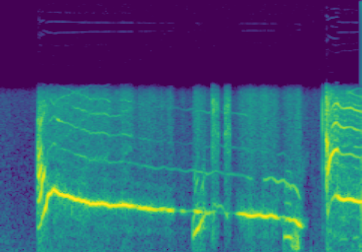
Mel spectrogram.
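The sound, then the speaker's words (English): A person imitates a wolf's howl: one long, loud, sustained wail that slowly slides downward and wavers near the end, then a second howl starts after a short pause. “That was a strong howl.”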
